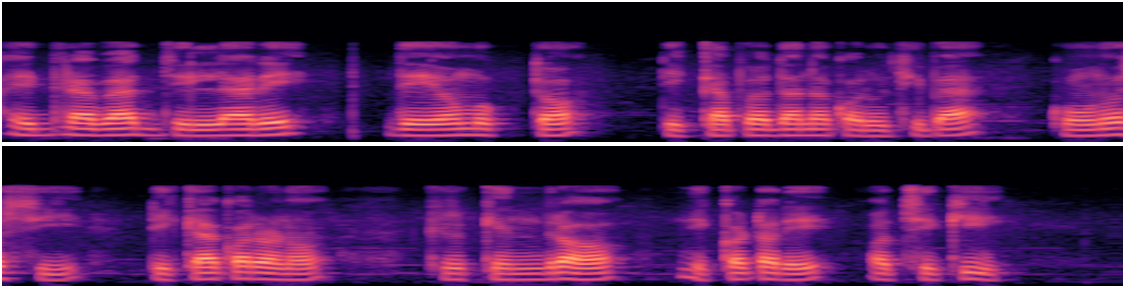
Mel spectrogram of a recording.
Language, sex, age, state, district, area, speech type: Odia, male, 18-30, Odisha, Kendujhar, urban, read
